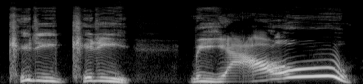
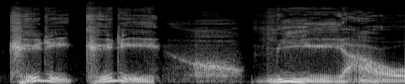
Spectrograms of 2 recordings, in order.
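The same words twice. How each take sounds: First: It is said plainly, without seduction. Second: It is said in a seductive way.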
